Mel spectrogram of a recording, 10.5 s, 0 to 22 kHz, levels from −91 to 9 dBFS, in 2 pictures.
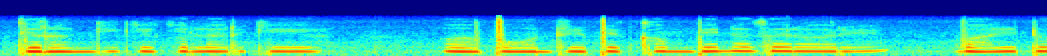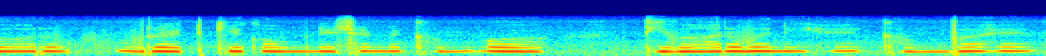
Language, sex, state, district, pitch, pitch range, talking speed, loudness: Hindi, female, Bihar, Begusarai, 260 Hz, 255-265 Hz, 145 wpm, -18 LUFS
